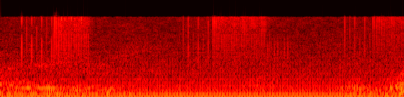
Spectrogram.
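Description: Steady electrical mains hum in the recording, with three short bursts of hissing static.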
